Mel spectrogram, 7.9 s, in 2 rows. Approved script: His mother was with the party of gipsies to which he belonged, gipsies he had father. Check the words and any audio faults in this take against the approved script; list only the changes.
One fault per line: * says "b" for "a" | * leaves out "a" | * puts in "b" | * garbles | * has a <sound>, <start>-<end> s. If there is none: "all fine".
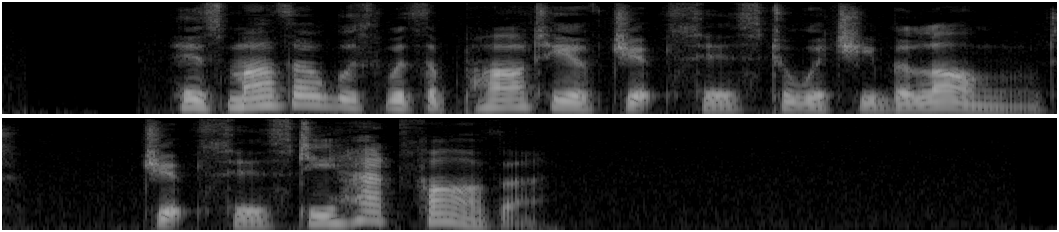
all fine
